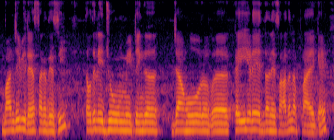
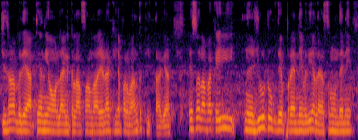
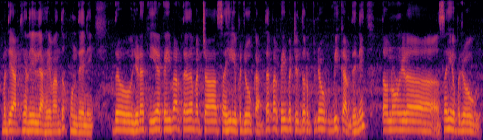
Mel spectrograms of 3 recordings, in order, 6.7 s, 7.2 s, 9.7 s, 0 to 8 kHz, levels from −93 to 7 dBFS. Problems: none marked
